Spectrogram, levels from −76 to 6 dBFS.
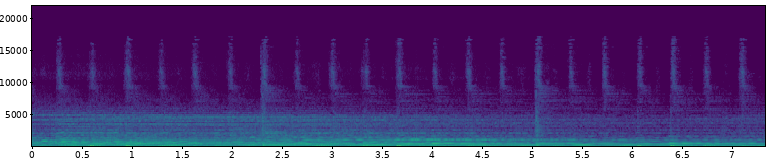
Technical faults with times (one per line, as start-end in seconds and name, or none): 0.78-0.80 overlapping chunks
1.80-1.82 overlapping chunks
2.82-2.85 overlapping chunks
3.85-3.87 overlapping chunks
4.87-4.89 overlapping chunks
5.89-5.92 overlapping chunks
6.92-6.94 overlapping chunks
